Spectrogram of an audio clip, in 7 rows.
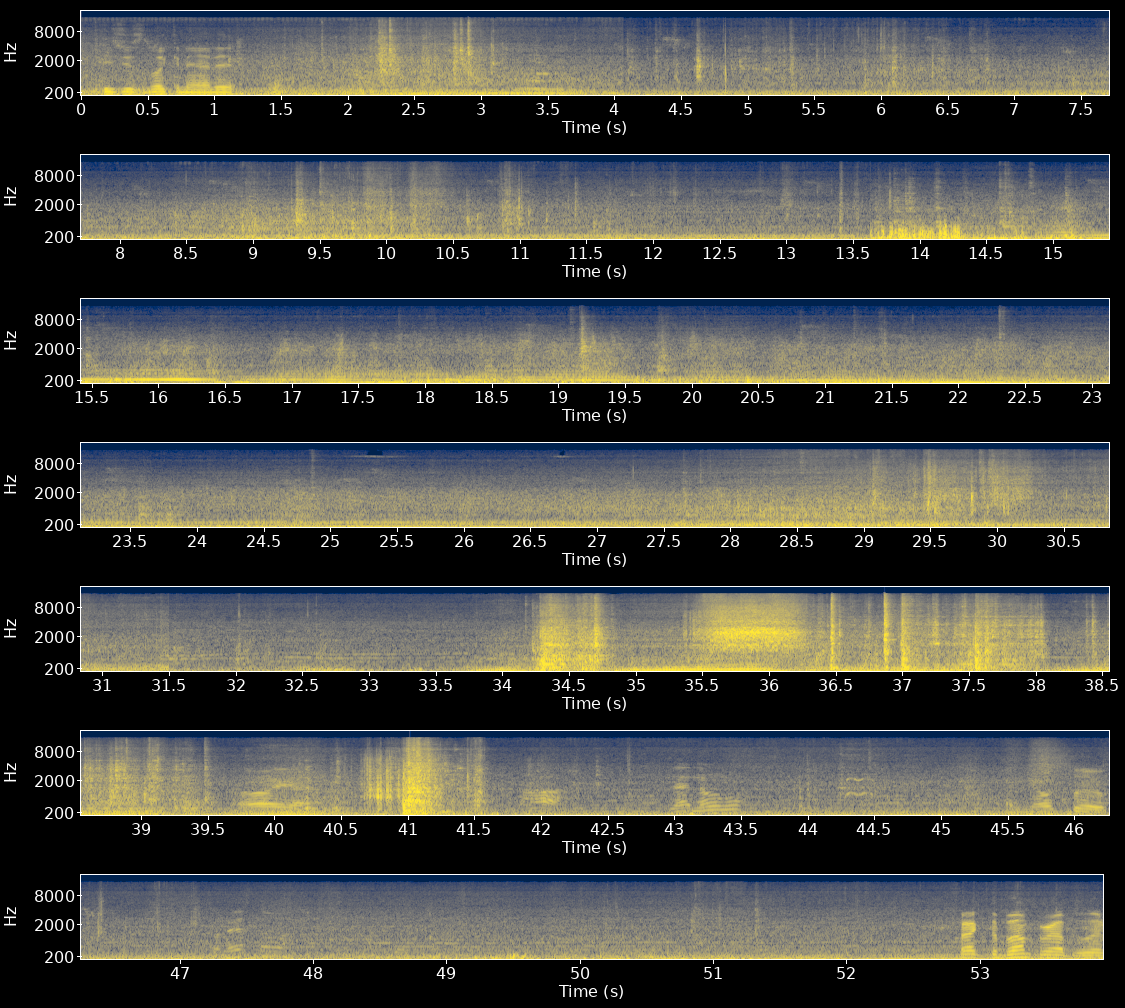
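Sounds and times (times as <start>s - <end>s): car engine revving: 33.6s - 41.4s.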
